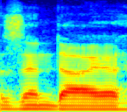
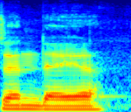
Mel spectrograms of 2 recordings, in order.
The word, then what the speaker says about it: Zendaya: i know it's boring it's not zendaya it's just zendaya just like it's spelled did i say zendaya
